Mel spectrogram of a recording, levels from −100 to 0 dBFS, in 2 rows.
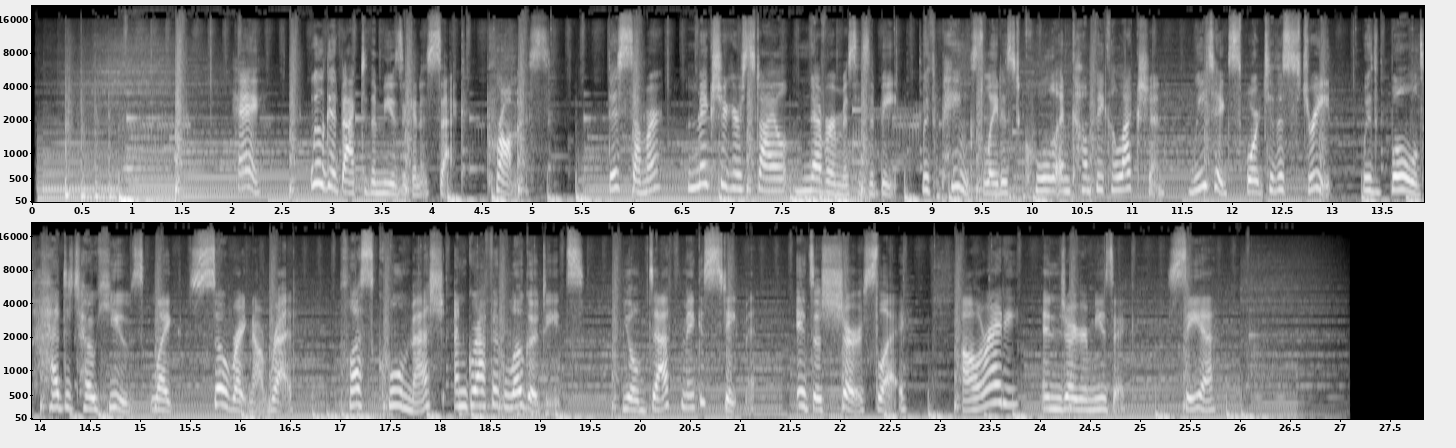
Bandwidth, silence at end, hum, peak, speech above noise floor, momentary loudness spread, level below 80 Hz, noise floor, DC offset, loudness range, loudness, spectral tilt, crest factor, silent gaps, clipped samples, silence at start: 19.5 kHz; 1.1 s; none; 0 dBFS; 26 dB; 11 LU; -24 dBFS; -40 dBFS; under 0.1%; 2 LU; -14 LUFS; -3.5 dB/octave; 14 dB; none; under 0.1%; 0.05 s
